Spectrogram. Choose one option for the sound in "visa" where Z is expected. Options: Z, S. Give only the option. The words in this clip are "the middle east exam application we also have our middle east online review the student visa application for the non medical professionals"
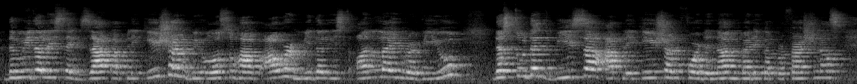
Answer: S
